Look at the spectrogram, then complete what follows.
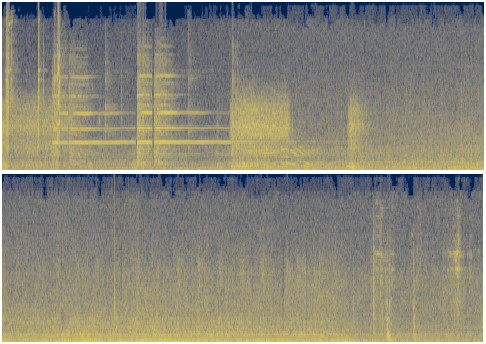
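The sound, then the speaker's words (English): A car brought in for a tune-up idles with a steady low engine rumble that builds slightly toward the middle, while a few brief ringing chimes and metallic clanks sound near the start. “She's bringing it in again. Gets a car tuned up once a week.”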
